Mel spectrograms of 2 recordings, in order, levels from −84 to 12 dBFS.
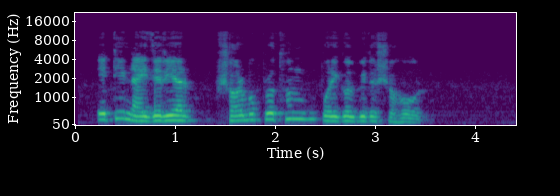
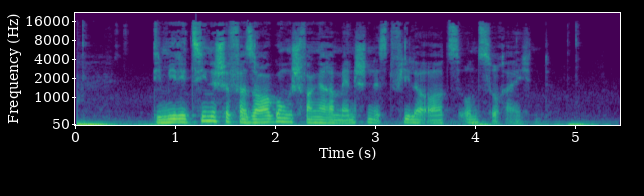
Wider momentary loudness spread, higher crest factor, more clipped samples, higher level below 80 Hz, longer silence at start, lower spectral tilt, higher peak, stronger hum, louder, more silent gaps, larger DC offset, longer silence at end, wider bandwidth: second, 14 LU vs 21 LU; about the same, 16 dB vs 16 dB; neither; second, -64 dBFS vs -26 dBFS; first, 0.25 s vs 0.05 s; first, -7 dB/octave vs -5 dB/octave; second, -6 dBFS vs 0 dBFS; neither; second, -22 LUFS vs -15 LUFS; neither; neither; first, 0.95 s vs 0.1 s; second, 11 kHz vs 16.5 kHz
